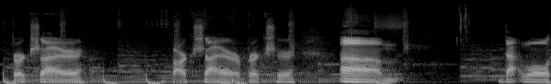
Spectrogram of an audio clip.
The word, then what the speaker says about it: Berkshire: county names here um berkshire's pronounced barkshire also derby is pronounced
